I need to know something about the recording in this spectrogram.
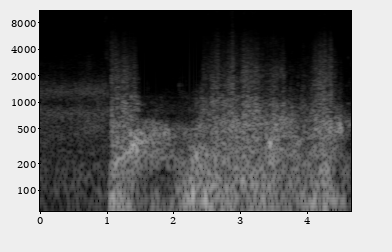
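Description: Water roars and rumbles, heard muffled from underwater.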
